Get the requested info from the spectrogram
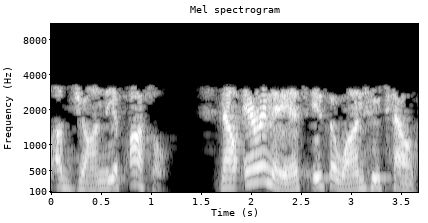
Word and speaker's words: Irenaeus: And his name is Irenaeus, and that word is spelled I-R-E-N-A-E-U-S. It's pronounced Irenaeus.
